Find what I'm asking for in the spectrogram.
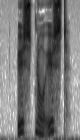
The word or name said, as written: østnordøst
